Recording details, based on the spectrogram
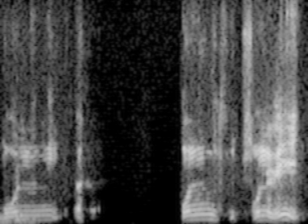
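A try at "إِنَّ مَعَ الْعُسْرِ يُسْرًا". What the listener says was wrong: উসরি ওখানে সিন আছে, উসরি ইউসুরা, ইউসুরা। ইন্না মাআল উসরি ইউসুরা, এখানে র দুজাবার রন আছে কিন্তু পড়তে হবে ইউসুর, কারণ দুজাবার আছে, একটা জাবারকে বাদ দিয়ে আলিফ মাথা করে নিতে হবে। ইন্না মাআল উসরি ইউসুরন আছে কিন্তু পড়তে হবে ইউসুর।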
